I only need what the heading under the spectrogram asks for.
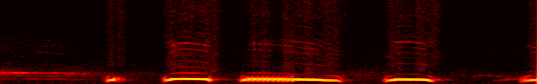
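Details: Spotted doves, male and female, cooing to lure others: a short note, a smooth hollow coo, a long rough rolling coo, another clean coo, then the start of a new phrase.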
